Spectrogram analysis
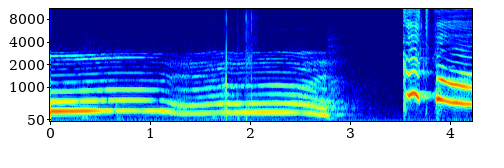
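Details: A one-and-a-half-year-old Siberian Husky vocalising at a squeaking toy: a long, steady howl that drops partway through and fades out, a short pause, then two brief sharp yips.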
